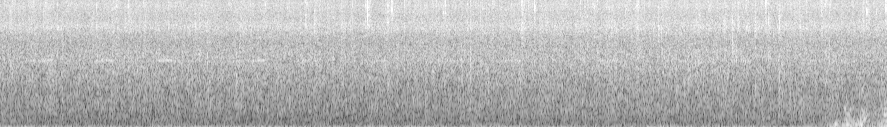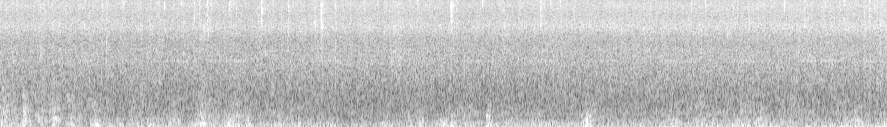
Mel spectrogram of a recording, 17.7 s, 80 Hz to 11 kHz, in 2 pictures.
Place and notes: Tangara, Rio Acima, Brazil - Rain and thunder during the night, in Brazil
During a summer night in the countryside of Brazil, in the state of Minas Gerais... somme light rain and big thunders.
Recorded by an ORTF setup Schoeps CCM4x2
On a Sound Devices 633
Recorded on 24th of December of 2018
GPS: -20,11125573432824 / -43,7287439666502
Sound Ref: BR-181224T01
